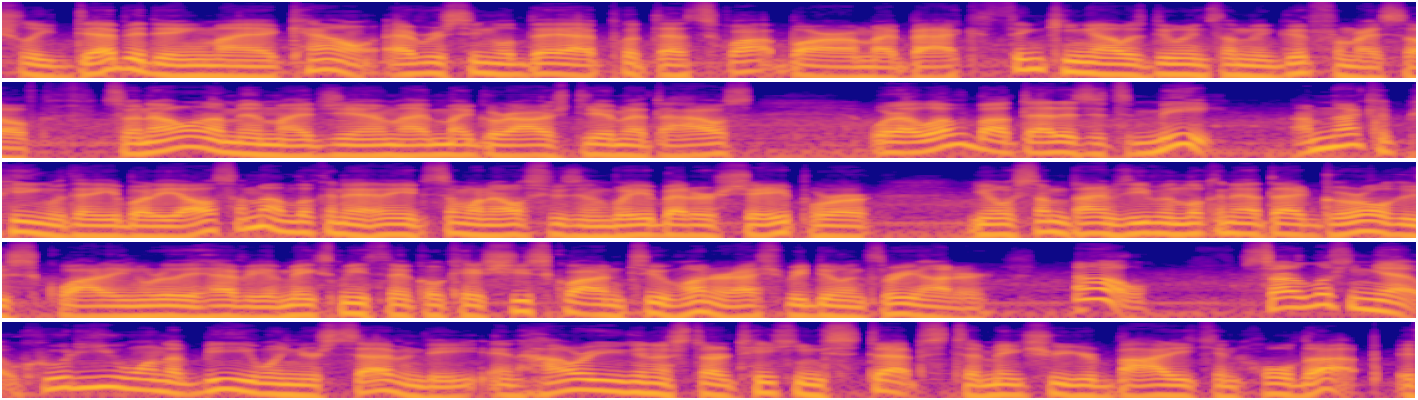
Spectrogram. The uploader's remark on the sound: We chose to chat over a nice cup of iced coffee outside one of our local coffee shops on this warm Spring afternoon. With birds chirping, engines roaring, and people socializing around us.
